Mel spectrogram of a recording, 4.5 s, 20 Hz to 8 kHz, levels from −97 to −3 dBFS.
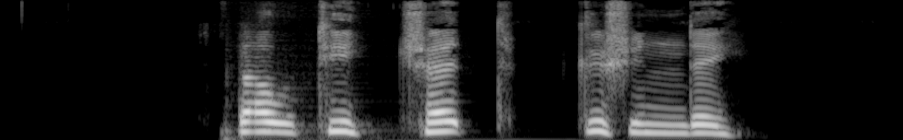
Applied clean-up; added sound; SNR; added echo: neural mask model DeepFilterNet 3.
